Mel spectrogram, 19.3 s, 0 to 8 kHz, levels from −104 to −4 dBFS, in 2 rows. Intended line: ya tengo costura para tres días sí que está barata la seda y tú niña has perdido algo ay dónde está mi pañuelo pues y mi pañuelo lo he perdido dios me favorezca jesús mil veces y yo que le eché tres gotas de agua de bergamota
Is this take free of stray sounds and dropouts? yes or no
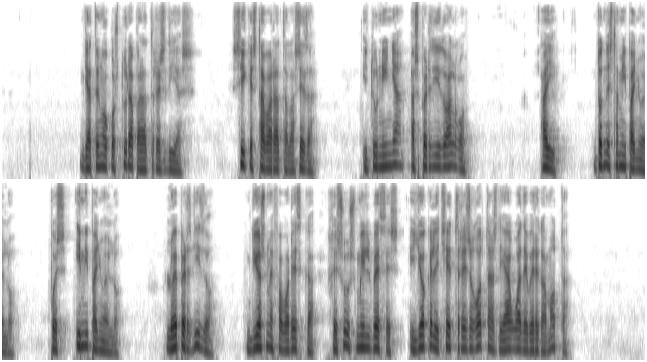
yes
